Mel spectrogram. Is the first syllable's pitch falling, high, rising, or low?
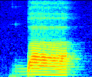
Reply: low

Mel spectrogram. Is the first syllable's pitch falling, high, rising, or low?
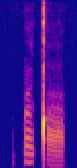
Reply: high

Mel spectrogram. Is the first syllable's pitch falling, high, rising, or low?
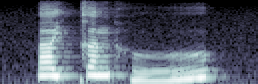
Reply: high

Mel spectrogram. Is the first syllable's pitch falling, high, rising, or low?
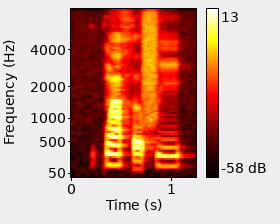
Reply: high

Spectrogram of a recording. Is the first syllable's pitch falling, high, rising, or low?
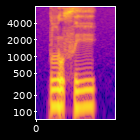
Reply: falling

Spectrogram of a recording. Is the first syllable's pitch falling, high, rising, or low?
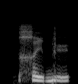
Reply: low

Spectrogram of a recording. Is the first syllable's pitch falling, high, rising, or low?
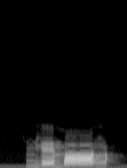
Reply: rising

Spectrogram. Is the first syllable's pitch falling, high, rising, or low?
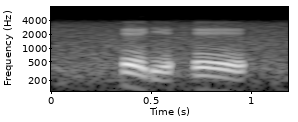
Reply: falling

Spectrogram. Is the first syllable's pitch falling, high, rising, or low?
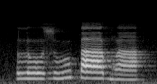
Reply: low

